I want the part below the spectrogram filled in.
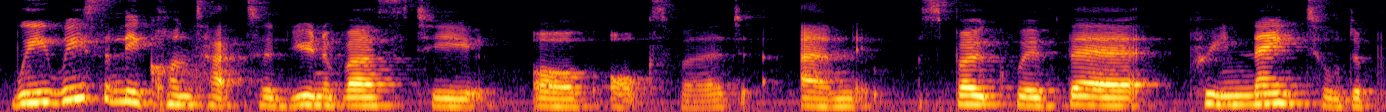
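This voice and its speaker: A woman hosting a podcast discussion, measured and earnest, partly reading from research notes with small restarts. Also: deep voice, a little hiss or hum. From London, England. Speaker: podcast host. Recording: roomy echo.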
